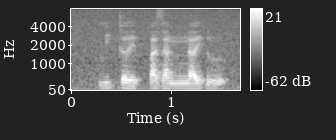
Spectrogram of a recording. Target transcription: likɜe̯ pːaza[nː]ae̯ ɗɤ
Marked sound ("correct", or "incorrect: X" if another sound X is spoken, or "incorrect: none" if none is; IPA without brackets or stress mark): correct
